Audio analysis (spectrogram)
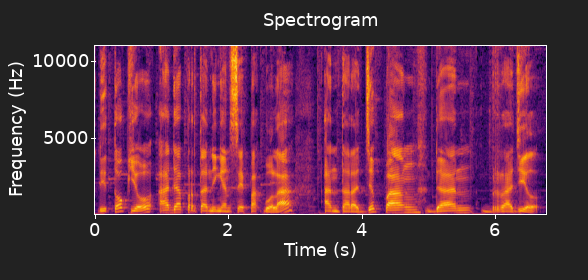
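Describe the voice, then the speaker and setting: A man teaching a language lesson, who reads example dialogues slowly and explains them patiently, with faint music behind him. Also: mid-range voice, lively intonation.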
